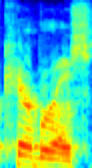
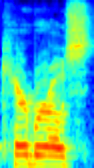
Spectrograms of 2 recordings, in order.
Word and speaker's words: Kerberos: is Cerberus Voyager or Kerberos Voyager as it can also be pronounced that's actually how it's written out in katakana here I'm fairly sure that Kerberos is closer to the original Greek I could be wrong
